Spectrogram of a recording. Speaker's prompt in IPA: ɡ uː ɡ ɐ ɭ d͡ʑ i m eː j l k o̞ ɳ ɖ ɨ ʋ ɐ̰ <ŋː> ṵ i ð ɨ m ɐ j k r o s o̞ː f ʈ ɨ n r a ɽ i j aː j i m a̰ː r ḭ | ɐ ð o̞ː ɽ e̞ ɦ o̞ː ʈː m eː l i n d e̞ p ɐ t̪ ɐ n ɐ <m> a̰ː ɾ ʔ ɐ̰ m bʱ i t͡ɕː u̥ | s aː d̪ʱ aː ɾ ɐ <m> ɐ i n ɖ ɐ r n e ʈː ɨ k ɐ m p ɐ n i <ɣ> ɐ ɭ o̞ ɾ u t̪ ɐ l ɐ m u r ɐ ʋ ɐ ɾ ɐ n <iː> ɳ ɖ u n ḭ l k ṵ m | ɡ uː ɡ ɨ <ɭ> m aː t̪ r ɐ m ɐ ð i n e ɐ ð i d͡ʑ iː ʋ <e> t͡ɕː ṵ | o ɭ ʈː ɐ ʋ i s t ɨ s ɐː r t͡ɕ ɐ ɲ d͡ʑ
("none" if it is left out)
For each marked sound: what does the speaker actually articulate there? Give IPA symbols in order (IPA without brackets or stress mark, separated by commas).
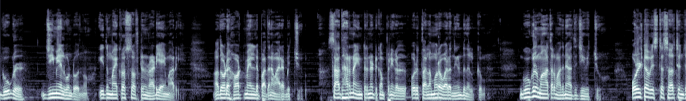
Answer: nː, m, ɳ, ɣ, iː, ɭ, i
